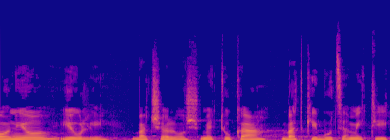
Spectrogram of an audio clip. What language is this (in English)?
Hebrew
